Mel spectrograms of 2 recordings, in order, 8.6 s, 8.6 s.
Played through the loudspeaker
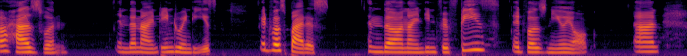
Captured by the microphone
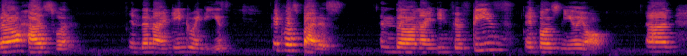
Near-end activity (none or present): none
